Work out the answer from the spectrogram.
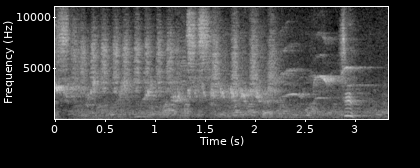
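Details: Greater green leafbird in captivity delivering a showy song: a quick run of pulsed buzzy notes, then thin whistled tones and a sharp downward slur near the end.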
